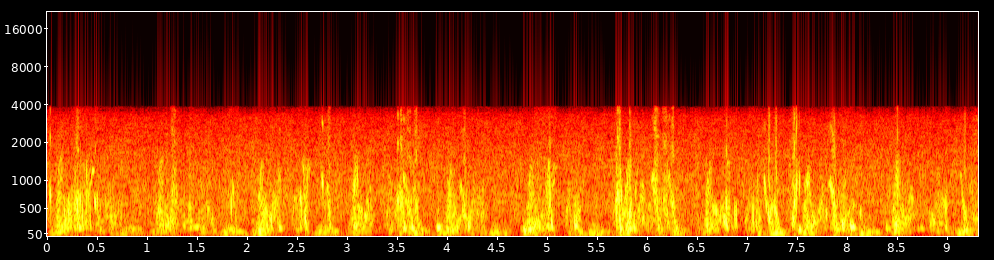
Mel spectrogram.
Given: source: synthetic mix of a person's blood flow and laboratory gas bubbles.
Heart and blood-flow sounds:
Doppler ultrasound of blood flow; precordium
0.00-0.08 s: bubbles
0.18-0.54 s: bubbles
0.61-0.76 s: bubbles
1.23-1.60 s: bubbles
1.80-1.93 s: bubbles
2.21-2.38 s: bubbles
2.49-2.67 s: bubbles
2.71-2.92 s: bubbles
3.03-3.14 s: bubbles
3.47-3.76 s: bubbles
3.88-4.00 s: bubbles
4.09-4.29 s: bubbles
4.84-5.10 s: bubbles
5.24-5.34 s: bubbles
5.65-5.99 s: bubbles
6.02-6.33 s: bubbles
6.70-6.92 s: bubbles
7.00-7.34 s: bubbles
7.42-7.56 s: bubbles
7.76-8.18 s: bubbles
8.47-8.59 s: bubbles
8.81-8.91 s: bubbles
8.96-9.04 s: bubbles
9.12-9.32 s: bubbles
From the record:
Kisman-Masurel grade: 243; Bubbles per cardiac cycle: several, 3 to 8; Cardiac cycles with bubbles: 100%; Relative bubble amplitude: loud (0.450 to 0.775); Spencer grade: 3 (all of the cardiac periods contain showers or single bubble signals, but not dominating or overriding the cardiac motion signals); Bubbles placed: anywhere in the cardiac cycle

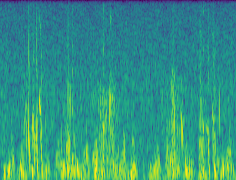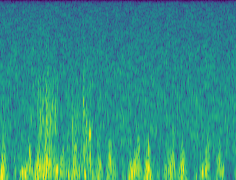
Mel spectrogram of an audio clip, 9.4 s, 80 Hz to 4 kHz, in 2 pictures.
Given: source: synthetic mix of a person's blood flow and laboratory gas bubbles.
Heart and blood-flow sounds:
Doppler ultrasound of blood flow; precordium
0.42-0.97 s: bubbles
1.18-1.62 s: bubbles
1.84-1.89 s: bubbles
1.94-2.41 s: bubbles
3.29-3.84 s: bubbles
3.95-4.58 s: bubbles
5.44-5.90 s: bubbles
6.01-6.59 s: bubbles
From the record:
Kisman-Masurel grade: 333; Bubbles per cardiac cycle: rolling drumbeat, 9 or more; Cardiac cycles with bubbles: 50 to 99%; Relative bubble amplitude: loud (0.450 to 0.775); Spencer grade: 3 (all of the cardiac periods contain showers or single bubble signals, but not dominating or overriding the cardiac motion signals); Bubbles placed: anywhere in the cardiac cycle

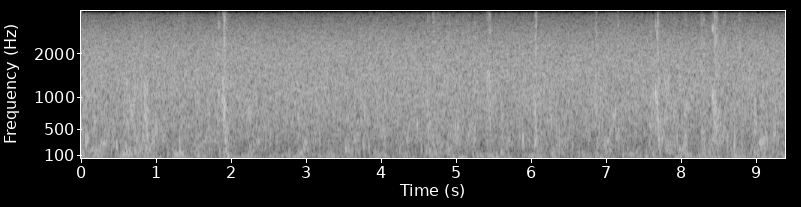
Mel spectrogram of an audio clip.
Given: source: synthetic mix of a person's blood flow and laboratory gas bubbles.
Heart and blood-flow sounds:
Doppler ultrasound of blood flow; precordium
0.00-0.26 s: bubbles
0.52-1.02 s: bubbles
1.27-1.43 s: bubbles
1.67-2.01 s: bubbles
3.49-3.61 s: bubbles
3.73-4.09 s: bubbles
4.44-4.52 s: bubbles
4.58-5.28 s: bubbles
5.38-5.49 s: bubbles
5.99-6.17 s: bubbles
6.83-6.92 s: bubbles
6.98-7.21 s: bubbles
7.55-8.15 s: bubbles
8.23-8.60 s: bubbles
8.64-8.87 s: bubbles
From the record:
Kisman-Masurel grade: 233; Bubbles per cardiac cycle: several, 3 to 8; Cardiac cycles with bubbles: 50 to 99%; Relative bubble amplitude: loud (0.450 to 0.775); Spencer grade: 3 (all of the cardiac periods contain showers or single bubble signals, but not dominating or overriding the cardiac motion signals); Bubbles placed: anywhere in the cardiac cycle

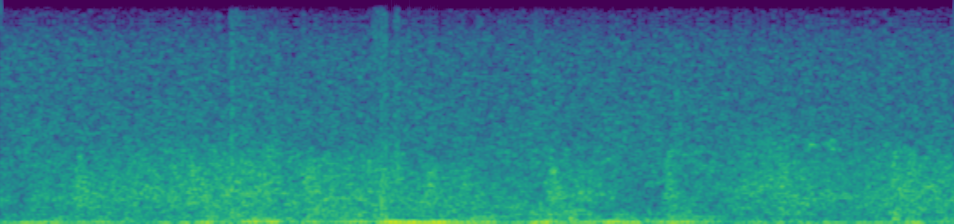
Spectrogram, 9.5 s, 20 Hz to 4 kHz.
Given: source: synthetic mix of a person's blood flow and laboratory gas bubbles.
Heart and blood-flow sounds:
Doppler ultrasound of blood flow; subclavian vein
2.29-2.67 s: bubbles
3.72-4.00 s: bubbles
From the record:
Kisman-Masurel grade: 121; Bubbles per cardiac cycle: 1 to 2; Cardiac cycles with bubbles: 10 to 50%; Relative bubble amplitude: barely perceptible (0.100 to 0.250); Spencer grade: 2 (many but less than half of the cardiac periods contain bubble signals, singularly or in groups); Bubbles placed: anywhere in the cardiac cycle

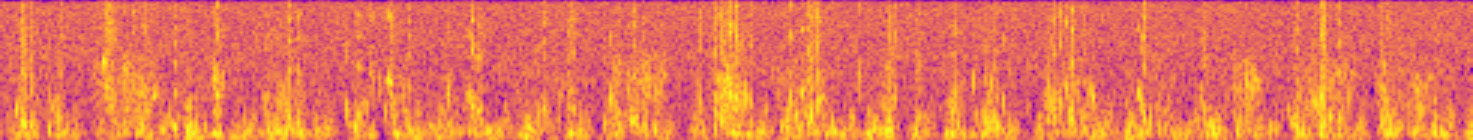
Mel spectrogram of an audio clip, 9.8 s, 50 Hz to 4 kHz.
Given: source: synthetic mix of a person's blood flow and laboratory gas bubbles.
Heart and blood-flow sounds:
Doppler ultrasound of blood flow; precordium
0.02-0.49 s: bubbles
0.58-1.10 s: bubbles
1.12-1.68 s: bubbles
1.72-2.23 s: bubbles
2.28-2.81 s: bubbles
2.84-3.28 s: bubbles
3.42-3.90 s: bubbles
4.01-4.46 s: bubbles
4.61-5.06 s: bubbles
5.12-5.63 s: bubbles
5.71-6.01 s: bubbles
6.08-6.20 s: bubbles
6.26-6.77 s: bubbles
6.91-7.41 s: bubbles
7.49-7.91 s: bubbles
7.99-8.46 s: bubbles
8.52-9.05 s: bubbles
9.15-9.68 s: bubbles
From the record:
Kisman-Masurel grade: 343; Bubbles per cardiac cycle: rolling drumbeat, 9 or more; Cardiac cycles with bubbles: 100%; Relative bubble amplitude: loud (0.450 to 0.775); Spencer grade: 3 (all of the cardiac periods contain showers or single bubble signals, but not dominating or overriding the cardiac motion signals); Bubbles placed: anywhere in the cardiac cycle

